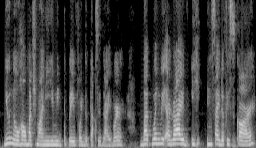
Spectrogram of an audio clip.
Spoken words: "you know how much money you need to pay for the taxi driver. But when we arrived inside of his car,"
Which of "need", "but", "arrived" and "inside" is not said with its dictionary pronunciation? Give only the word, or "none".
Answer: arrived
